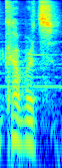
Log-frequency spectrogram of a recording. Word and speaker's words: cupboard: you check the cupboards underneath the sink you found a dead mouse Jenny who did this to you the Pea in the cup is silent just say cupboard it's so dumb Jenny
